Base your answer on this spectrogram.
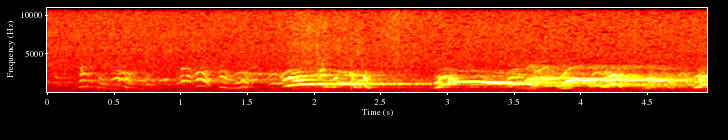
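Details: Coyotes howl very close, maybe 100 yards away, from all directions outside a door, sustained wavering tones overlapping with yips and higher quavering cries.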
